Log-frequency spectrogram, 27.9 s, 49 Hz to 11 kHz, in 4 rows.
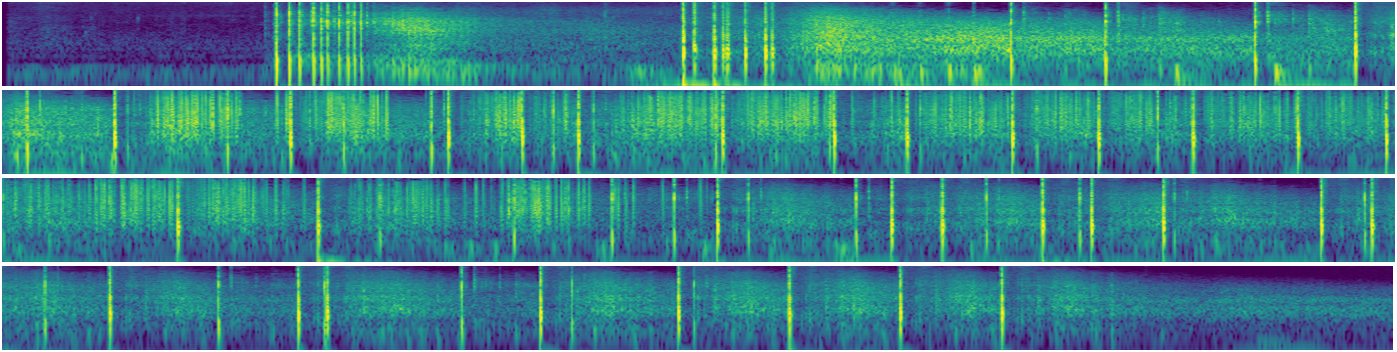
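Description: Piromax PXC304 Celebration 7in1 consumer fireworks battery (25/30 mm calibre) firing: after about a second of quiet, a first shot and burst, a brief pause, then a rapid string of sharp shots and aerial bursts, about two to three a second, over a continuous hiss, ending shortly before the end.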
